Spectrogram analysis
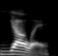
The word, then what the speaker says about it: Yahweh: The 4 Hebrew letters, the tetragrammaton, often pronounced Yahweh.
